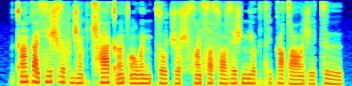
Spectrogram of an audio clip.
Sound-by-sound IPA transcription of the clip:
kʼ ã k a sʲ ɛ ʃ z ɘ f d͡ʒ ã k ʈ͡ʂʰ a kʼ ɐ̃ tʼ ɔ̃ w ɐ̃ nʲ t͡s o t͡ʃ o ʃ sˤ ɐ̃ sʲ ɨ sˤ o z e ʃ nʲ ɔ k tʰ i k ɐ tˤ e w ɐ̃ ʃ i t͡s ɨ

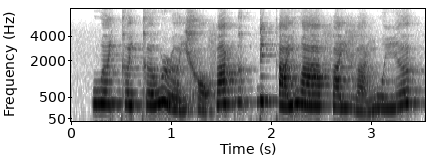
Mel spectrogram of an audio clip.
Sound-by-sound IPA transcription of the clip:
w ə˧ j k ə˧˥ j k əː˧˥ w ɹ ə˨˩˦ j x ɔ˨˩˨ f a˦˥ k̚ ɣ ə˦˥ k̚ ɗ i˦˥ k̚ ʔ a˧˥ j w aː˧ f a˧ j v a˨˩˦ ŋ w i˧˥ ə̯

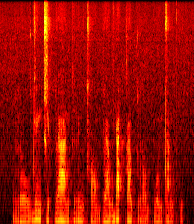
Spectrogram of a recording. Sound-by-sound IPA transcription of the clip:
r oː˩˦ w d e˥˩ n t͡ɕ e˦˥ ʔ p l aː˧ n k r ɯ˧ ŋ tʰ ɔː˨˩ m p l a˧ w j a˥˩ t̚ k a˧ w k r ɔː˨˩ w k w o˧ n t a˧ ŋ pʰ ɯ˨˩ k̚

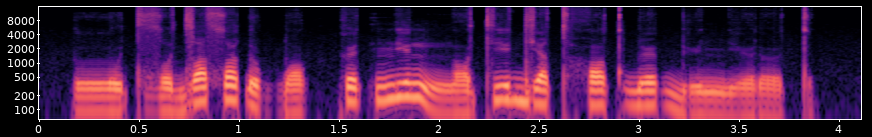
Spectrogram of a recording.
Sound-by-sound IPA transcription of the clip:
lː u˩ tʲ zˤ y˩ dʲ e˥ sˤ ɵ˥ ɗ u˩ ɡ͡b ɔ˩ kː ø˥ t nʲ ø˥ nː ɔ˩ tʲ ø˥ dʲ ɑ˥ t h ɔ˥ t ɡ͡b ø˥ ɡ͡b y˩ nʲ ø˩ ɾ ɵ˩ t

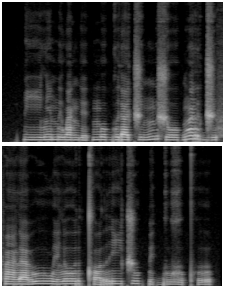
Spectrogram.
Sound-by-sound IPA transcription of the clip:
k͡p iː˨ l ĩ˨ m ɪ˨ w ã˨ ŋ ɪ˨ | m o˨ ɡʷ i˨ ɾ a˨ t͡ʃ ɪ˨ ŋ ʊ˦ ʃ oː˨ ɡʷ ã˦ r d͡ʒ ɪ˨ f ã˨ l a˨ β uː˦ w ɪ˨˦ l oː˦ r tʰ ɔ˨ r iː˦ t͡ʃ u˦ k͡p ɪ˨ ɡ͡b u˨ ɣ ʊ˨ pʰ ʊ˨

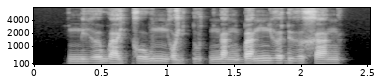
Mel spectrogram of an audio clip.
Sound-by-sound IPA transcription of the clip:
n i˨˩˦ ə̯ w a˨˩ j k o˧˥ w ɲ ɔ˨˩˨ j ɗ u˨˩ t̚ ŋ a˨˩ ŋ ɓ a˧˥ ŋ ɲ ɨ˧ ə̯ ɗ ɨ˧˥ ə̯ x a˧ ŋ

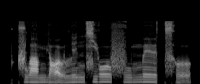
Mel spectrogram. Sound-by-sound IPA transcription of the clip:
ʈ͡ʂ w ä˨˦ m j ɑ̰˨˩ ʊ̯ l i˨˦ n ɕ j o˦ ʊ̯ f u˨˦ m e˥˨ ɪ̯ t͡sʰ ɤ̰˨˩

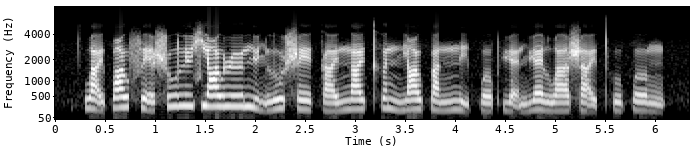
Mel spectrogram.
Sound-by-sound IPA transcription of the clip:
t̪ʰ w a̰˨˩ ɪ̯ p ɑ˥ ʊ̯ f ḛ˨˩ ɪ̯ ʂ u˥ l y˥ ɕ j ɑ˥ ʊ̯ ɻ ɻ̩˥ n̪ y̰˨˩ n l u˥˧ ʂ e˥˩ ɪ̯ k a˧˥ ɪ̯ n̪ a˥ ɪ̯ kʰ ə˥˩ n n̪ j ɑ˥ ʊ̯ p a˧˥ n n̪ ḭ˨˩ p ɤ˧˥ pʰ ɥ ɛ̰˨˩ n̪ ɥ ɛ˥˩ l w ä˧˥ ʂ a̰˨˩ ɪ̯ t̪ʰ u˧˥ p ɤ˥˩ ŋ

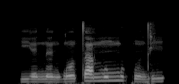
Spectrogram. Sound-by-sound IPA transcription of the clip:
j e˨ n ɛ̃˨ ɡ͡b ɔ̃˧ t a˦ m ũ˦ m u˦˨ k ũ˨ d i˧

